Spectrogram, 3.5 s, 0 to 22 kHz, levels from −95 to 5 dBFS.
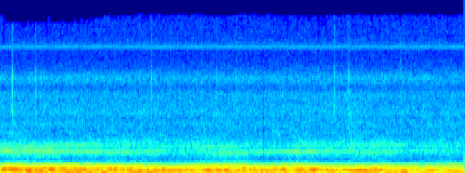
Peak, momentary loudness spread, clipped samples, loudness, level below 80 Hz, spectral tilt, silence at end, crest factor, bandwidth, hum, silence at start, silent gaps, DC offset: -10 dBFS; 3 LU; under 0.1%; -25 LUFS; -38 dBFS; -7.5 dB/octave; 0 s; 14 dB; 19.5 kHz; none; 0 s; none; under 0.1%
